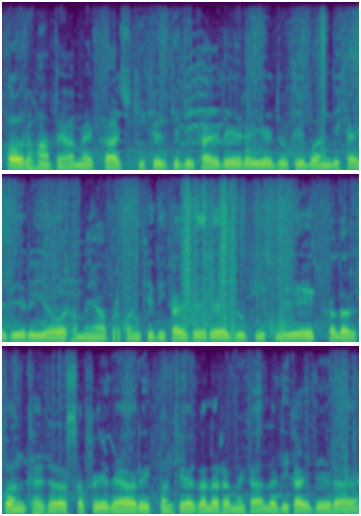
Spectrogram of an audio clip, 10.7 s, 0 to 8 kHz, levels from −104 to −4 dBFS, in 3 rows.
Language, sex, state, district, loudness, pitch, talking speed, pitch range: Hindi, male, Chhattisgarh, Jashpur, -28 LUFS, 140 Hz, 265 wpm, 135-140 Hz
